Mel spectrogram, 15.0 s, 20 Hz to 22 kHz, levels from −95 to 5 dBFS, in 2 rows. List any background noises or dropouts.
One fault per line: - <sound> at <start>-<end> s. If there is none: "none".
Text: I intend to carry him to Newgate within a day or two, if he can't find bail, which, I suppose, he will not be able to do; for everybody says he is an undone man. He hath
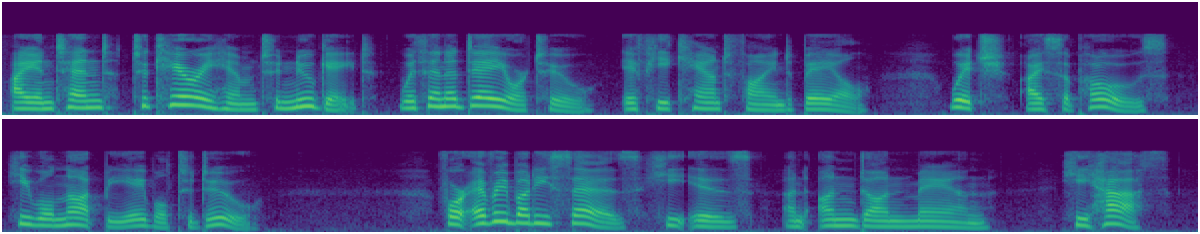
none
